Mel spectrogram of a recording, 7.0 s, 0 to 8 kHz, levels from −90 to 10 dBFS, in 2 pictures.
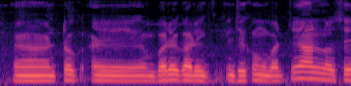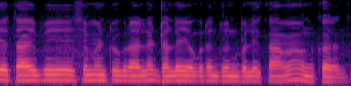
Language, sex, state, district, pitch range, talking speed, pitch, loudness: Halbi, male, Chhattisgarh, Bastar, 130-145 Hz, 190 wpm, 135 Hz, -28 LUFS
